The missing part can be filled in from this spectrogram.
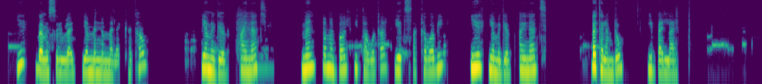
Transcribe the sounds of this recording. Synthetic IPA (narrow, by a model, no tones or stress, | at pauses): jɪhbəmɨslulajːɛmːɨnːɨmːələkʰːət̪ʰəw | jɛmɨɡɨβʔajnət̪ | mɨnbəməbːaljɪt̪ʰːawːɔkʼaljɪt̪ʰɨ̥sakʰːaβaβi | jɪhjɛmɨɡɨβajnət̪ | bət̪ʰələmd̪o̞ | jɪbːəlːal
